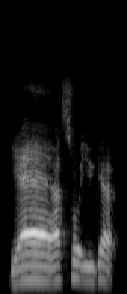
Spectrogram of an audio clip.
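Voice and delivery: exultant shout of payback; triumphant gloating. Real, not acted. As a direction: crow over a beaten opponent. Gloats after opponent misses in game.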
